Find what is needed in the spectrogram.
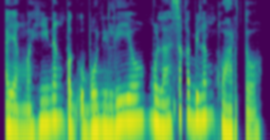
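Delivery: usual speaking voice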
